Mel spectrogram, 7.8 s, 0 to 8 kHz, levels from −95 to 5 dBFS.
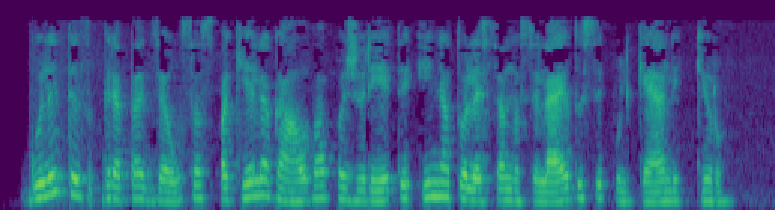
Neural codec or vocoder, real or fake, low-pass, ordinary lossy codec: none; real; 7.2 kHz; MP3, 24 kbps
